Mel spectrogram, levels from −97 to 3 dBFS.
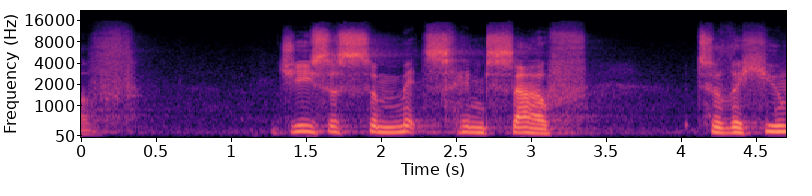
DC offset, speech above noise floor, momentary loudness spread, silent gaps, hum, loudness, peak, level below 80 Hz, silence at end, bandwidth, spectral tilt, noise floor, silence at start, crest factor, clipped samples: under 0.1%; 36 dB; 17 LU; none; none; -25 LUFS; -4 dBFS; -74 dBFS; 0 s; 15 kHz; -3.5 dB/octave; -61 dBFS; 0 s; 22 dB; under 0.1%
